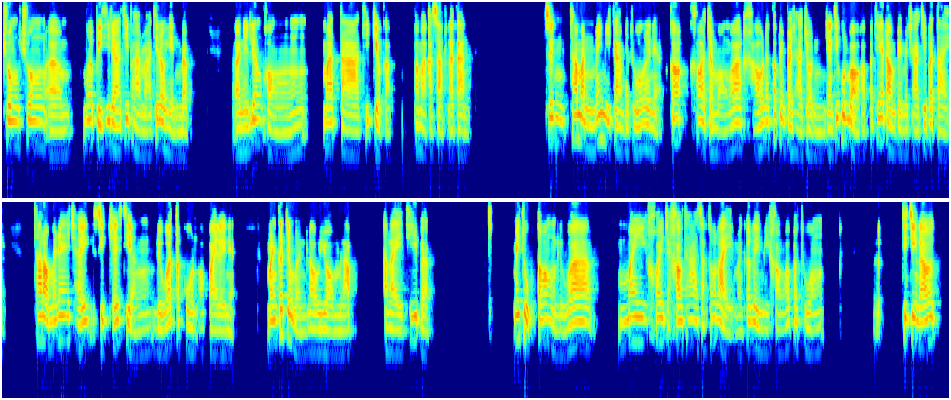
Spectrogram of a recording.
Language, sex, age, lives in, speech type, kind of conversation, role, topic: Thai, male, 25-29, Thailand, conversation, unstructured, none, การประท้วงของประชาชนช่วยเปลี่ยนแปลงประเทศได้จริงหรือไม่?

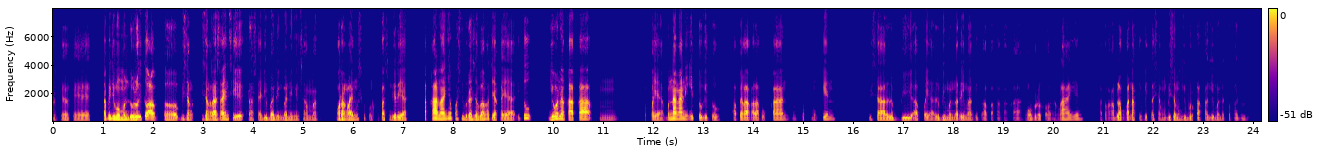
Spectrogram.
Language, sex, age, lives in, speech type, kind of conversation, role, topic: Indonesian, male, 30-34, Indonesia, conversation, podcast, host, Bagaimana kamu mengatasi kebiasaan membandingkan diri dengan orang lain?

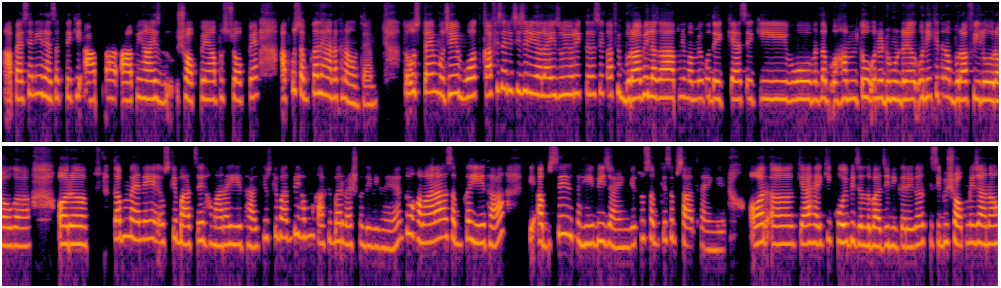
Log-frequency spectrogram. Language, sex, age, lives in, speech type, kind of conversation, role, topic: Hindi, female, 20-24, India, conversation, podcast, guest, Kya aap kabhi kisi tyohar ya bheed mein kho gaye the, aur aap wahan se kaise nikle?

